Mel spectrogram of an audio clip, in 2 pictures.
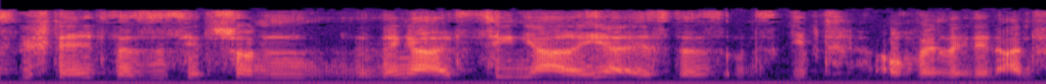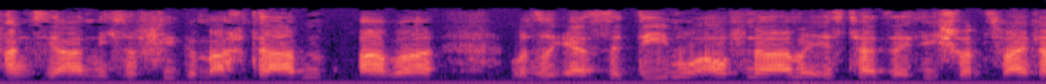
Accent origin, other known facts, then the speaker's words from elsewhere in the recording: North Rhine-Westphalia, Germany; now in Cologne, Germany; Ich bin irgendwann nach Köln zugezogen. Ich komme eigentlich aus dem Ruhrgebiet.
